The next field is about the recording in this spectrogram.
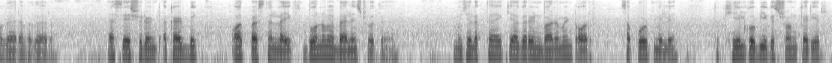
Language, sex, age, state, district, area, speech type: Urdu, male, 18-30, Delhi, North East Delhi, urban, spontaneous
